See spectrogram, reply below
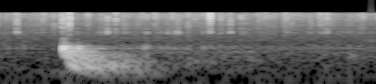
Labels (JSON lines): {"label": "anthrophony, bomb", "recorder": "HydroMoth"}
